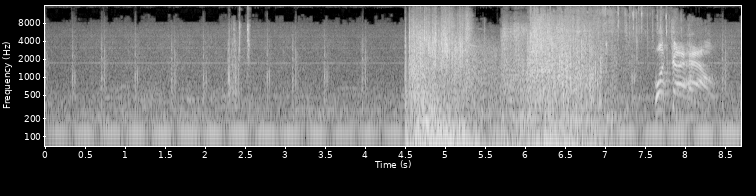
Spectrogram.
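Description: A big bomb-like explosion in the PS2 game Max Payne: a loud, sudden, rumbling blast with crackling debris cuts through a steady background drone, trailing off into lingering noise.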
